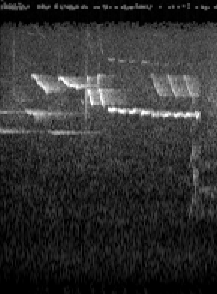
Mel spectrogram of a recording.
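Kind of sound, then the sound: bird, birds chirping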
